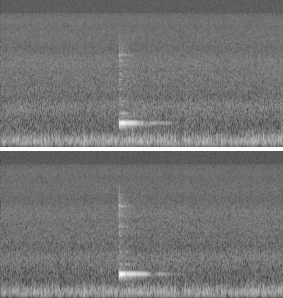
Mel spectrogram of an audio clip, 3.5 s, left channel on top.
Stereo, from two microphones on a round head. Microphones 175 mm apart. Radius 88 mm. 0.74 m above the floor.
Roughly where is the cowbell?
Right.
